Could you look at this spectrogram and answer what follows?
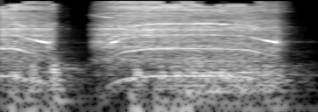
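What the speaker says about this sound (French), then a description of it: "Donc là, je visse comme ça." A power drill drives screws into steel joist hangers during a home renovation, near a load-bearing beam. Two steady, loud whirring bursts are split by a short pause, with no talking.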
